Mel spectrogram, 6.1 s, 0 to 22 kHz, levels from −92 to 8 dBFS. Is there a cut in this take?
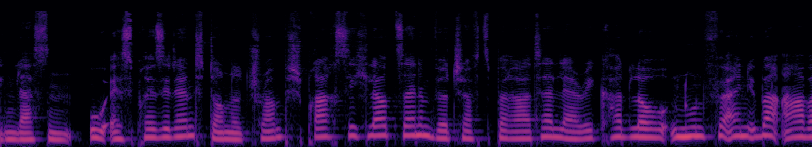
no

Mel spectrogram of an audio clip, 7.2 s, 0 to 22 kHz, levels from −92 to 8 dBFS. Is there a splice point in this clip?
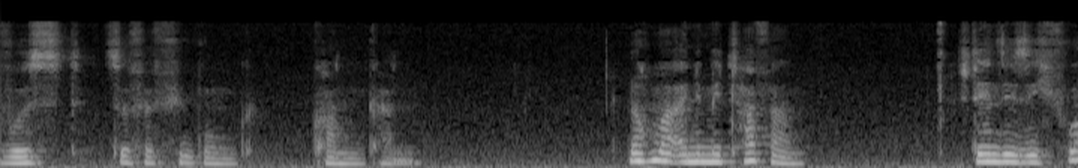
no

